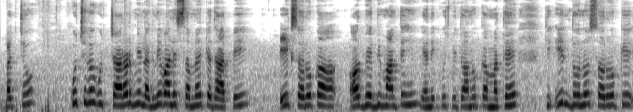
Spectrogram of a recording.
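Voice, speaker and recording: High-voiced woman teaching children. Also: a little hiss or hum. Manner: repeats each definition slowly, asks and answers own questions. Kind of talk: classroom lesson to children.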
